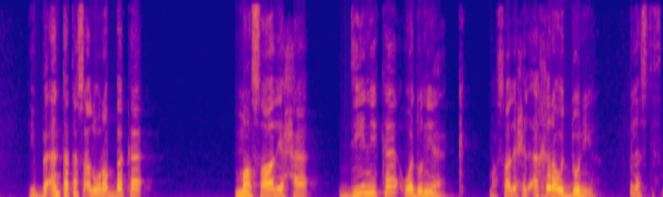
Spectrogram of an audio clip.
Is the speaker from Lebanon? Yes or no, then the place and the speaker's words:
no; Egypt; اصل الناس اتعودت عندنا في مصر كده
